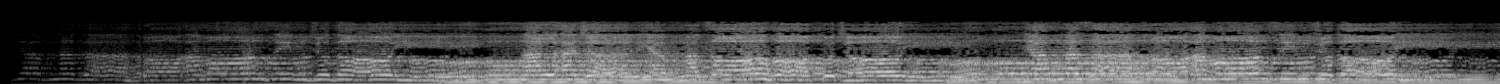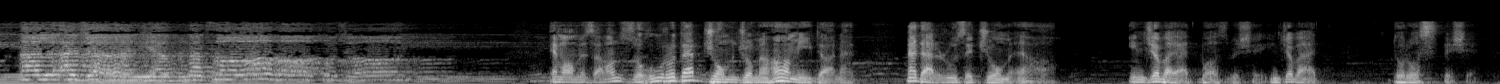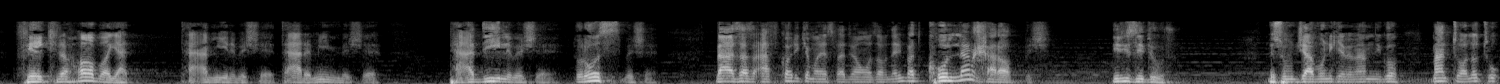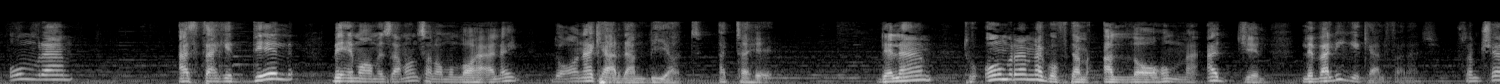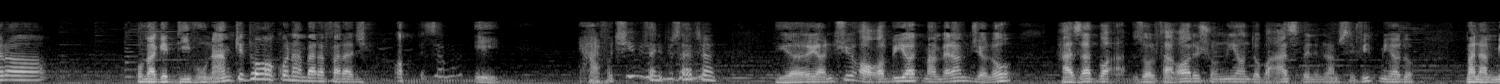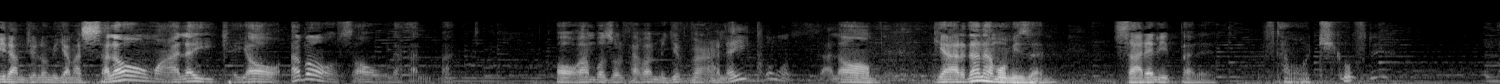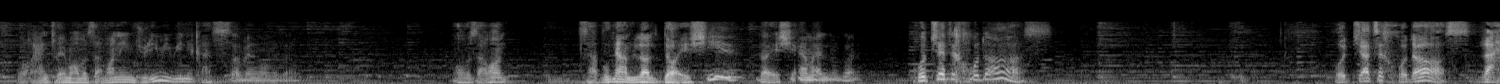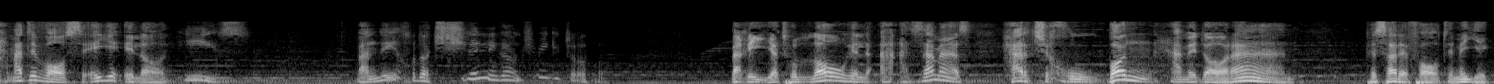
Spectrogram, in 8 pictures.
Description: دانلود امام زمان را چگونه میبینیم سخنران : حاج آقا دانشمند حجم فایل : 4 مگابایت زمان : 13 دقیقه توضیحات : موضوعات : دسته بندی ها حاج آقا دانشمند امام زمان ع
